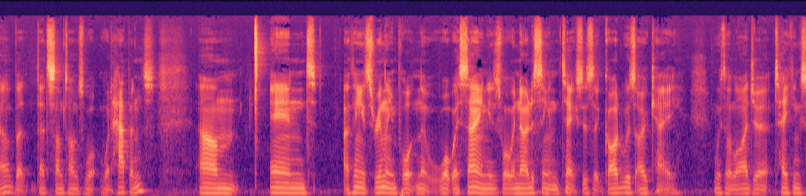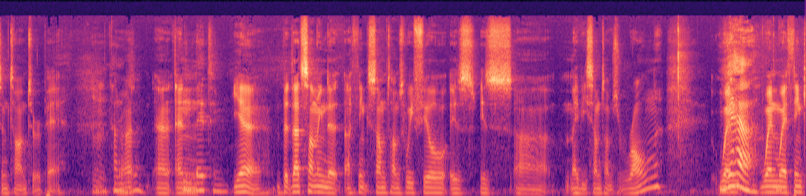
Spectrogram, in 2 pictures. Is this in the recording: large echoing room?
no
